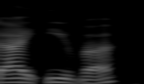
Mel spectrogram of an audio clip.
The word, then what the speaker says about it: Daiva: For instance, both traditions worshipped supernatural beings they referred to as Daiva, pronounced Daiva, that means gods, and Ahura, which roughly translates to supreme beings or lords.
